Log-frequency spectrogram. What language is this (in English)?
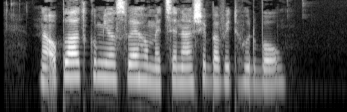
Czech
